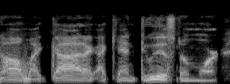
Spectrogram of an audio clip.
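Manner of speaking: put-on frustrated voice. Voicing the frustration heard in the listener's voice, imitating a frustrated voice. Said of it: "I can just hear the frustration in your voice".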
